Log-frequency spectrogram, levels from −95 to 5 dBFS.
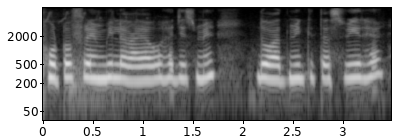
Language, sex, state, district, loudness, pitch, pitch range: Hindi, female, Jharkhand, Ranchi, -17 LUFS, 255 Hz, 250-265 Hz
